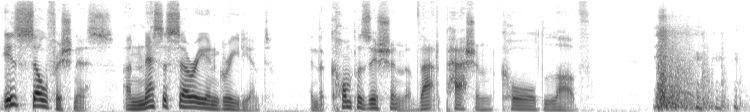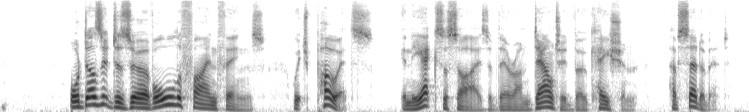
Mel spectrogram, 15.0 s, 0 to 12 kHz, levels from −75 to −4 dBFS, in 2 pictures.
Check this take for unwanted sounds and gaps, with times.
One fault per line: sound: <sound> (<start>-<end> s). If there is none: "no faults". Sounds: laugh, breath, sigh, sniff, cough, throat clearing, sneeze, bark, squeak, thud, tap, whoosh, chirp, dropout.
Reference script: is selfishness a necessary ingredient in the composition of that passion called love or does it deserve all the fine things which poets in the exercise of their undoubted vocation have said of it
sound: laugh (6.5-7.6 s)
